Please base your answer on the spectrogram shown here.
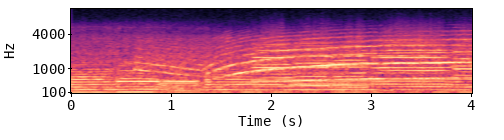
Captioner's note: siren blaring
